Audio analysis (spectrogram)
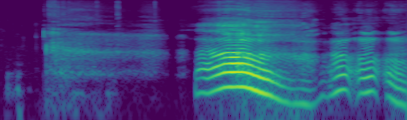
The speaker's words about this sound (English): That was a good yawn. Hope I didn't pass it on to too many people and y'all all start yawning.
